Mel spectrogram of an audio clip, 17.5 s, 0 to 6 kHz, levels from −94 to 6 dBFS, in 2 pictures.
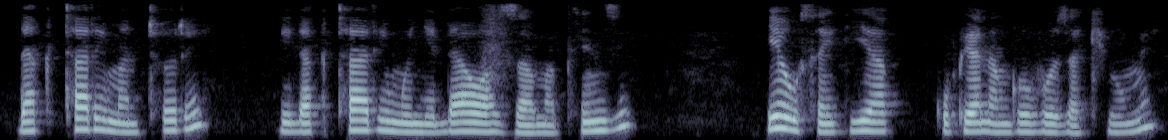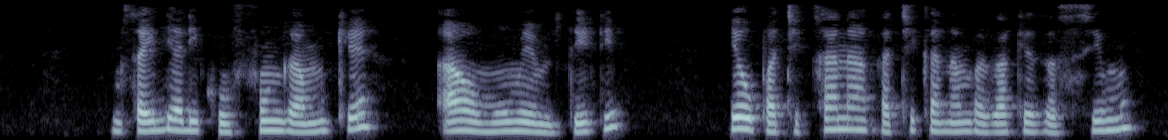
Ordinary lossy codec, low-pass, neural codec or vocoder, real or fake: MP3, 48 kbps; 5.4 kHz; none; real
